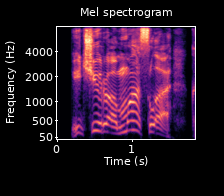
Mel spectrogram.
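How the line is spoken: Shouted. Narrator (Russian): крикнул я

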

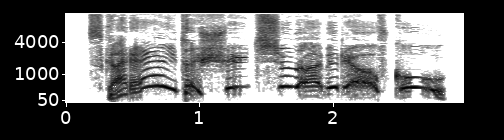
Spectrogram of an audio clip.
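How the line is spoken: Man squealing. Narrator (Russian): продолжал визжать мужчина

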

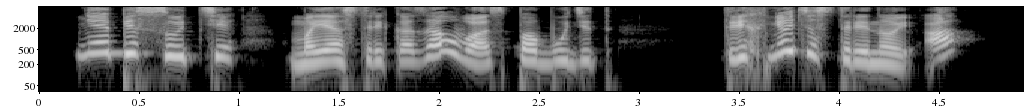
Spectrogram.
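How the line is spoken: Nervous giggle. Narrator (Russian): Она нервно хихикнула

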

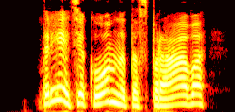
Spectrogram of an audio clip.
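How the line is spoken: Creaky old voice. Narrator (Russian): проскрипела вахтерша

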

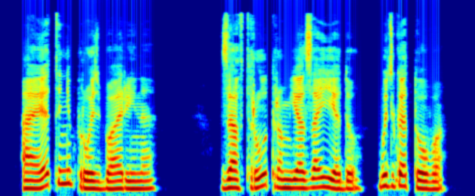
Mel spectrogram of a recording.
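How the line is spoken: Dry, curt. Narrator (Russian): сухо бросает он

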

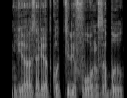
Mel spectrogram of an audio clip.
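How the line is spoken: Grumbled. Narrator (Russian): пробурчал

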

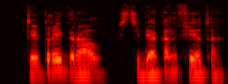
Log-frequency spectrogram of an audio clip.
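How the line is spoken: Laughing speech. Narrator (Russian): Зеленый засмеялся и сказал

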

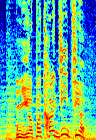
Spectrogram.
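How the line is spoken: Screaming. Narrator (Russian): завопила она

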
